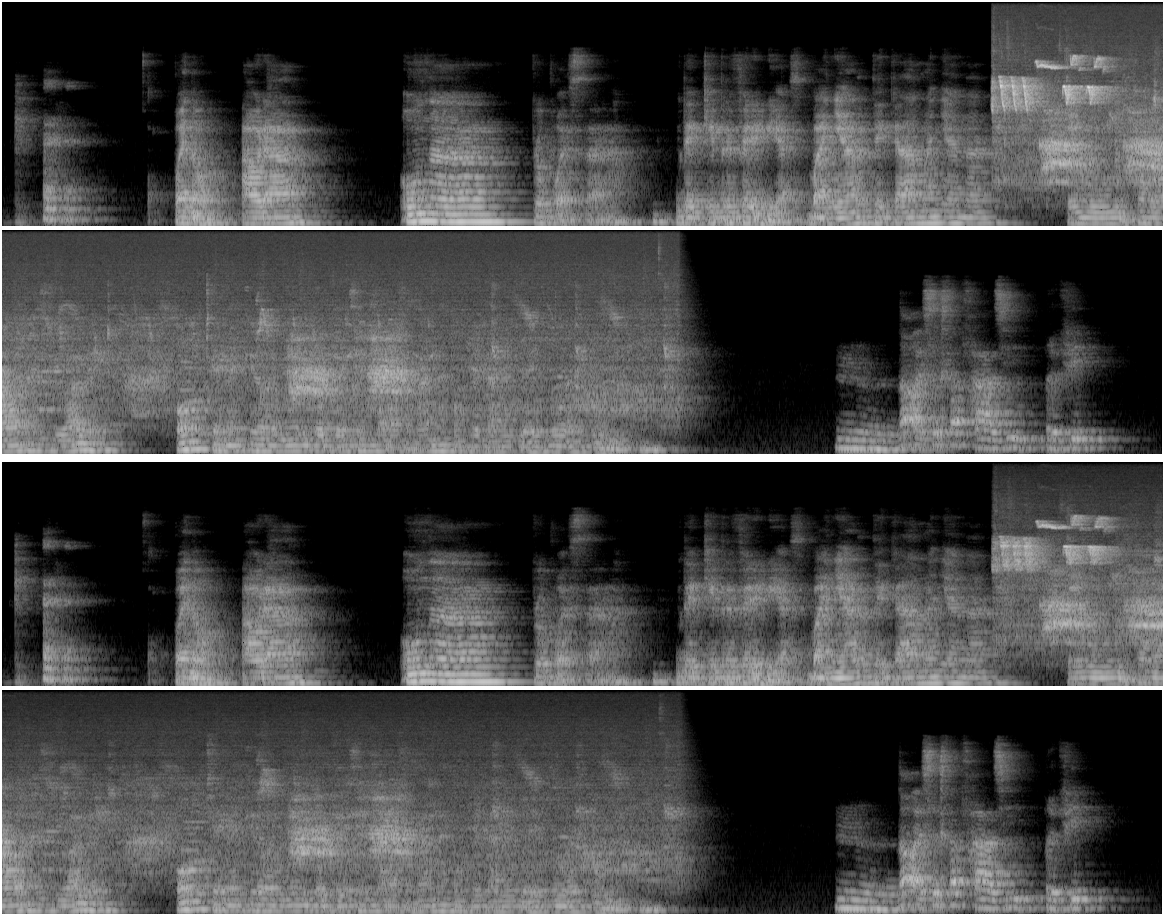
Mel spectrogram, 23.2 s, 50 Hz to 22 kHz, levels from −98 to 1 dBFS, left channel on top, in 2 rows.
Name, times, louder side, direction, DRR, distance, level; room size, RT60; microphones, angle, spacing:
voice 1, 0.4-0.7 19.9-22.4, right 2 dB, 65° right, -3 dB, 0.8 m, -33 dB
voice 2, 1.7-2.1 2.4-3.0 4.0-5.0 5.3-6.2 6.7-9.9 10.7-12.7 13.4-18.1, left 1 dB, 35° left, -2 dB, 0.5 m, -31 dB
Chirp tweet, 9.9-18.4, left 4 dB, 90° left, 0.4 m, -28 dB
2.4 x 2.2 x 2.9 m, 0.81 s
head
